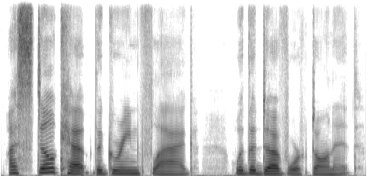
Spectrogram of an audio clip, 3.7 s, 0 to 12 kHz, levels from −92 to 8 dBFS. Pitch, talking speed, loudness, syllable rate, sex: 200 Hz, 190 wpm, -19 LUFS, 4.2 syllables/s, female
